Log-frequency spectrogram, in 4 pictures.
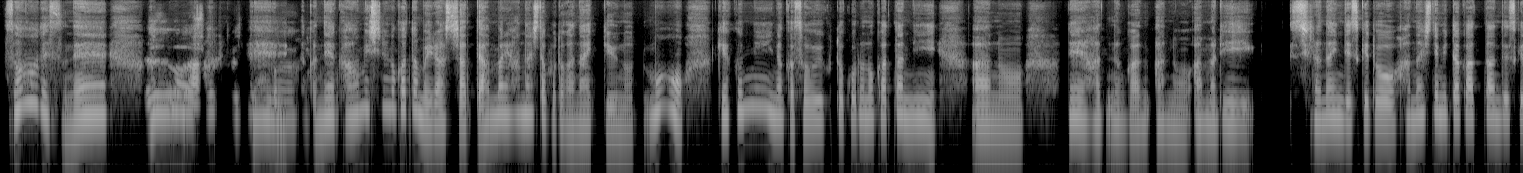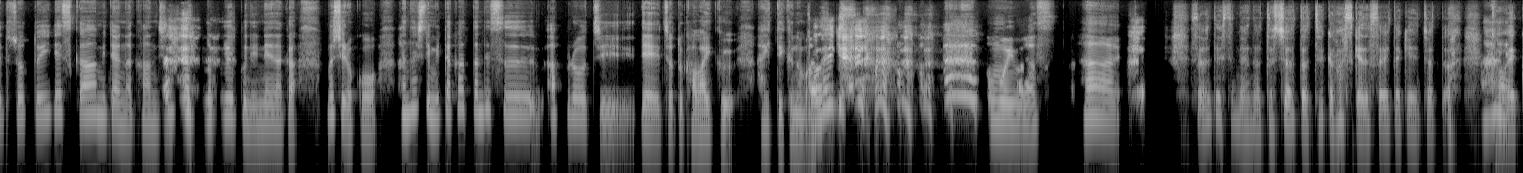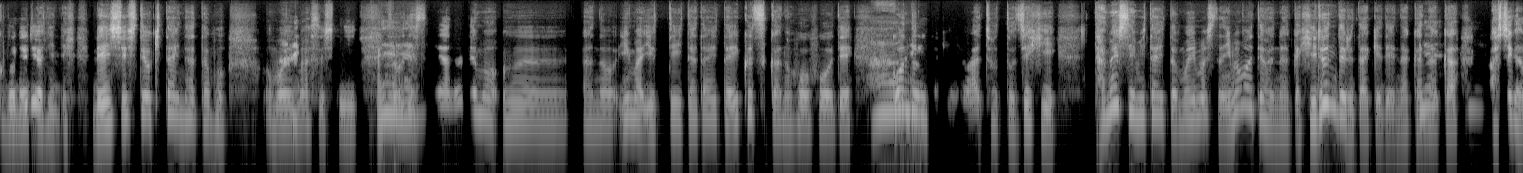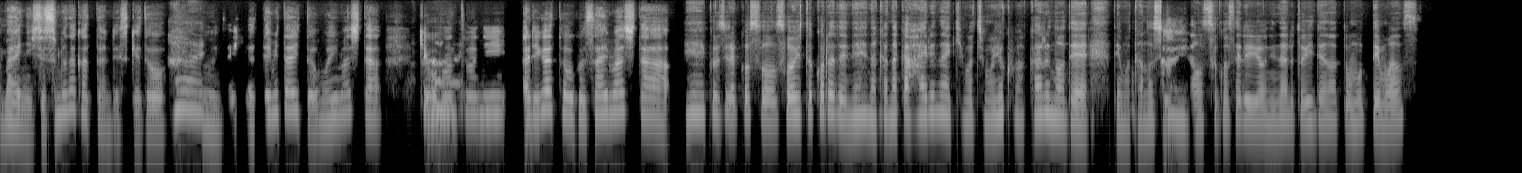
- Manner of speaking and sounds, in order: other background noise; laugh; laugh
- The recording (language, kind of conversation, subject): Japanese, advice, 友人の集まりで孤立感を感じて話に入れないとき、どうすればいいですか？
